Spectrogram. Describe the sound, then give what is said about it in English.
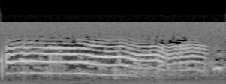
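A small stray cat, found in a bundle on a front porch, gives one long, drawn-out cry, thin and wavering, its pitch sliding slowly downward for about three seconds before trailing off. No one speaks. “He heard a tiny cry.”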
